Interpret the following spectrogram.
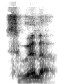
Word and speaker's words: Suella: And because of her name, Suella, it rhymes with Cruella.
